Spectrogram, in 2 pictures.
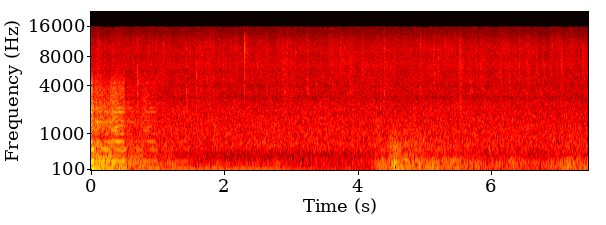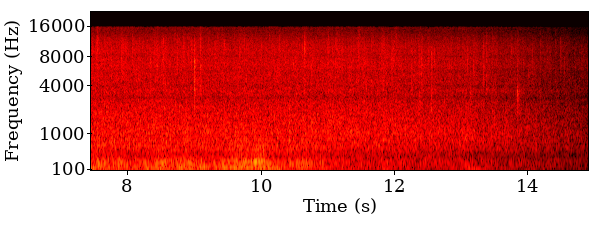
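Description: Steady rain with low rumbles of thunder swelling about four and a half and ten seconds in, the whole slowly fading out near the end.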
